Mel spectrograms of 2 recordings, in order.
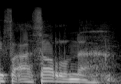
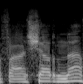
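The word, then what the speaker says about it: فَأَثَرْنَ: Kemudian fokus pada tadi ada beberapa pengucapan yang harus diperbaiki, yaitu pada tadi fa'atharna, bukan fa'asyarna, fa'asarna, tapi pakai tha, fa'atharna, pakai tha ya.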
